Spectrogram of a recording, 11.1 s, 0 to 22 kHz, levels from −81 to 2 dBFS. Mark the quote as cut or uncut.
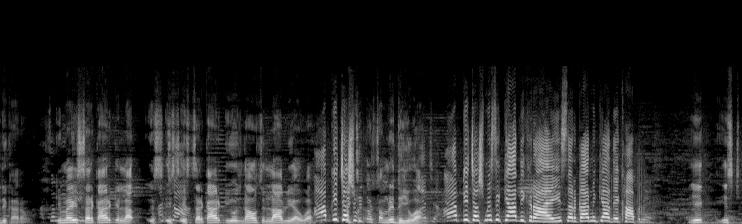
uncut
